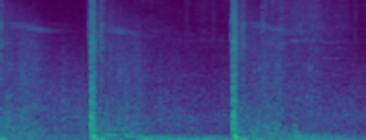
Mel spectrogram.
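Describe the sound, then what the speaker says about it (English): Two sharp, loud gunshots from the Apex Legends battle royale game ring out about a second and a half apart over a low background rumble. "Opening fire."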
